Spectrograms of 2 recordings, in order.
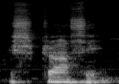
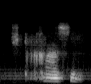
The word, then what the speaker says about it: Straße: এই এস সেটের উচ্চারণটা হচ্ছে সবসময় ছয়ের মতন। আ umlaut erga, O umlaut schön, U umlaut Bücher, S-Set Straße.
